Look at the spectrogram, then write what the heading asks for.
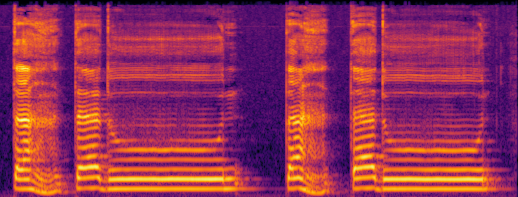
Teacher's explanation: وقف کریں گے تو وقف میں اس نون کو سائلنٹ کریں گے اور یعنی ساکن کر دیں گے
